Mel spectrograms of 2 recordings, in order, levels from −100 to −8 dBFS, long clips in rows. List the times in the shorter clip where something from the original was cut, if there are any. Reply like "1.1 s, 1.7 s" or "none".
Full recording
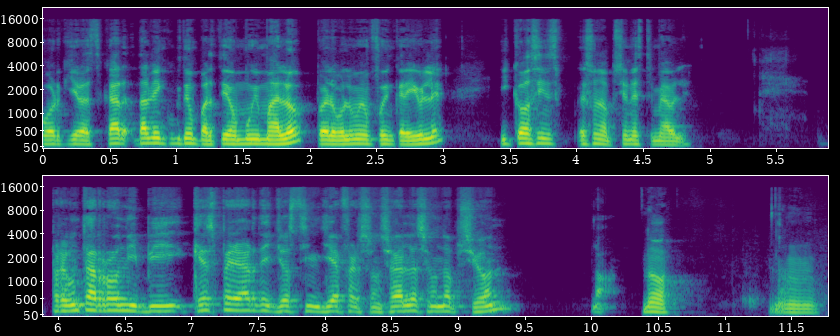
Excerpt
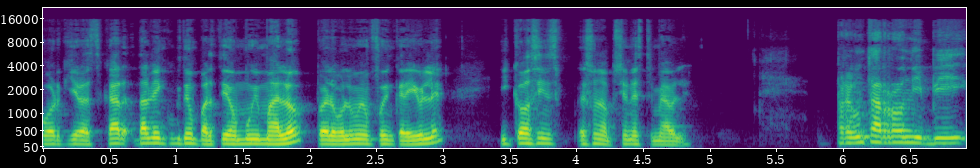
none

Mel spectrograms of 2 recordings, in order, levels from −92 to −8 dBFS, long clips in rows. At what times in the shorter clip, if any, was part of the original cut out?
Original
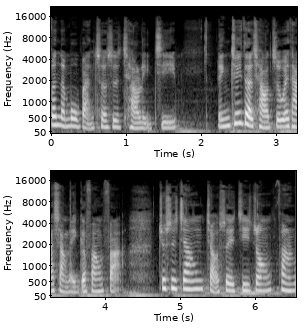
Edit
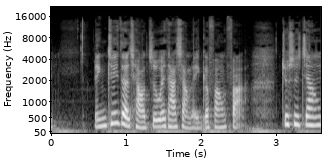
none

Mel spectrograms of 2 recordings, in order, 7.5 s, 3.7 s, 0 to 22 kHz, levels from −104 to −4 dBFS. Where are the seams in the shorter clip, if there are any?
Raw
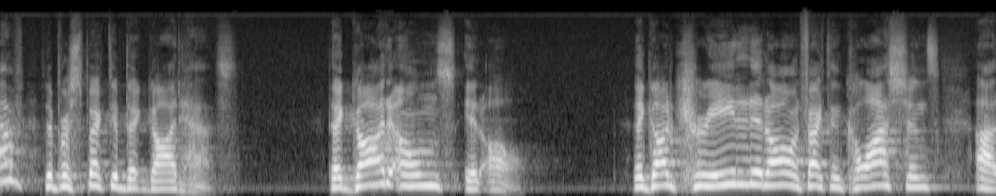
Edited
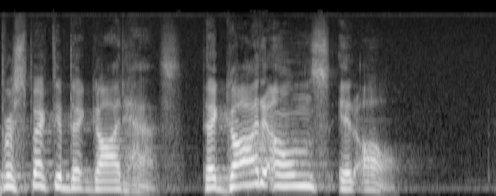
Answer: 1.4 s

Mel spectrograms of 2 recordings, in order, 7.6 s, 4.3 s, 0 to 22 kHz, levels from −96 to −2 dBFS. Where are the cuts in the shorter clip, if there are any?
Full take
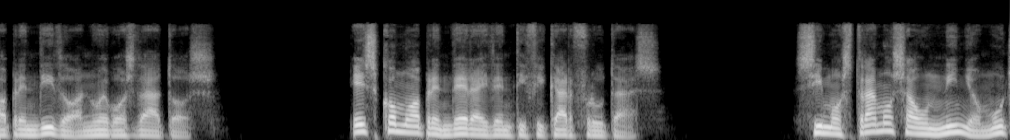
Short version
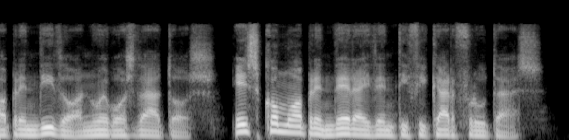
1.7 s

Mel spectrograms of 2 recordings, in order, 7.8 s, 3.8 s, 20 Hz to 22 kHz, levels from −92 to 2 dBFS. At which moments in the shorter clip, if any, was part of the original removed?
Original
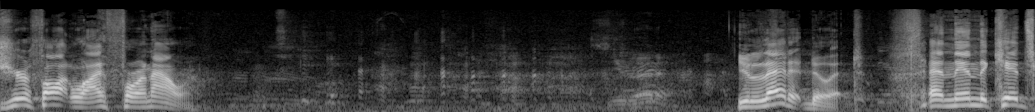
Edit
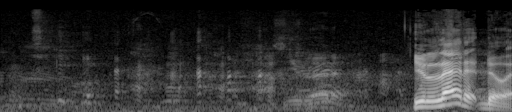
2.0 s

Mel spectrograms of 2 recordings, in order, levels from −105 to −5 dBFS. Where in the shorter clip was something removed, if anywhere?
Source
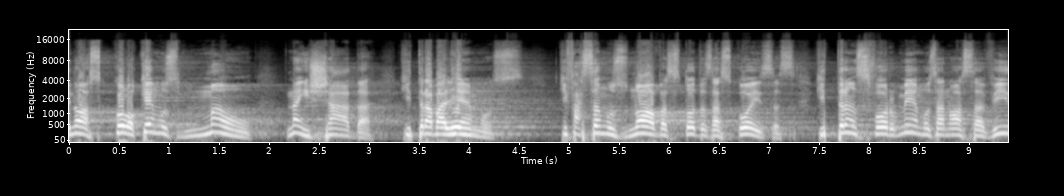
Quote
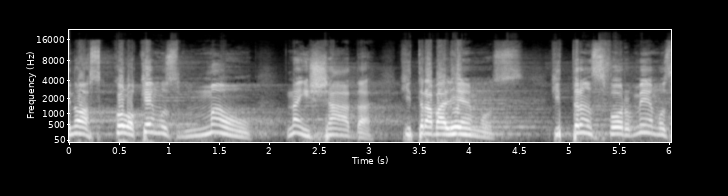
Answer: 4.8 s

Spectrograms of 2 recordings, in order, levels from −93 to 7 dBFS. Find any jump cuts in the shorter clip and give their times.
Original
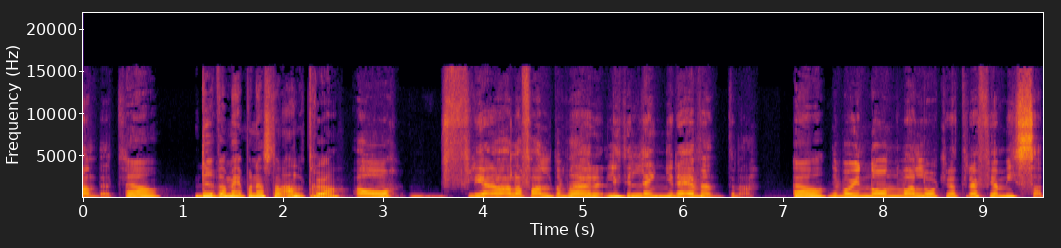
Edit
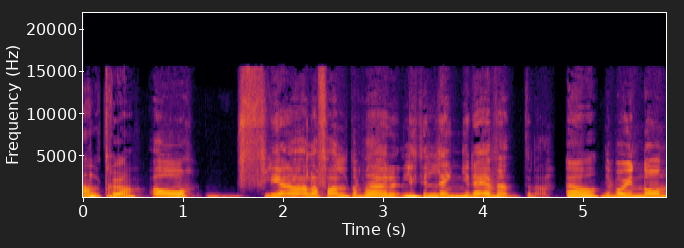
4.7 s

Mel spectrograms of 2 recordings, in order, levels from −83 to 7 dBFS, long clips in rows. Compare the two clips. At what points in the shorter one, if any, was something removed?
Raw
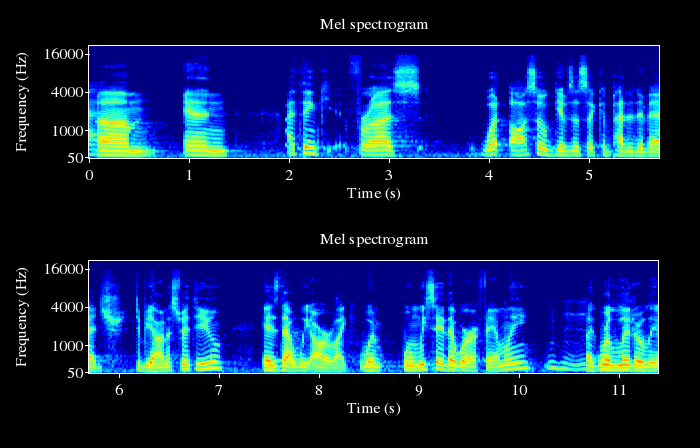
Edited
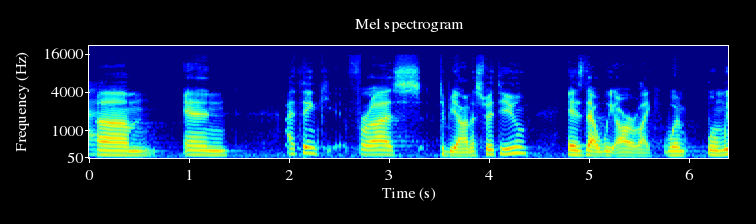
3.5 s

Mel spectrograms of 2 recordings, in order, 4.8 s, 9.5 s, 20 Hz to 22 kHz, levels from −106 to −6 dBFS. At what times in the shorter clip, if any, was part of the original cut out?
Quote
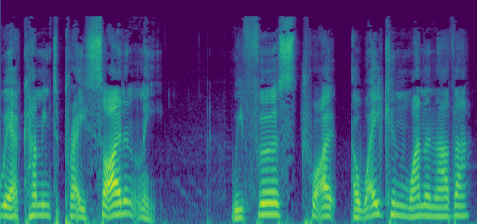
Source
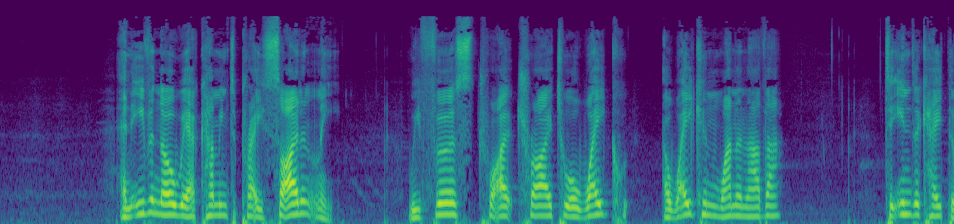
3.3 s

